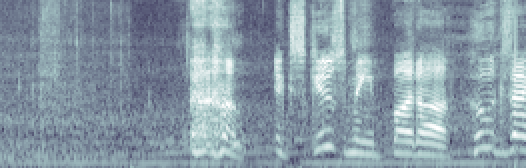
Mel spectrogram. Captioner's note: coughs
